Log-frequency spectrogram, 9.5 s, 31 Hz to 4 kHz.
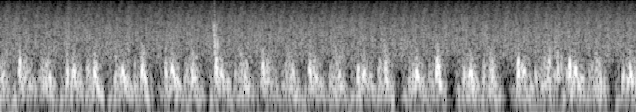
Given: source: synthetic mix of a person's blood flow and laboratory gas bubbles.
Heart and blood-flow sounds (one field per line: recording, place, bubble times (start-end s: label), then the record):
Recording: Doppler ultrasound of blood flow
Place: precordium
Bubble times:
3.15-3.30 s: bubbles
8.01-8.07 s: bubbles
8.20-8.64 s: bubbles
From the record:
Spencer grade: 2 (many but less than half of the cardiac periods contain bubble signals, singularly or in groups)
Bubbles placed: anywhere in the cardiac cycle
